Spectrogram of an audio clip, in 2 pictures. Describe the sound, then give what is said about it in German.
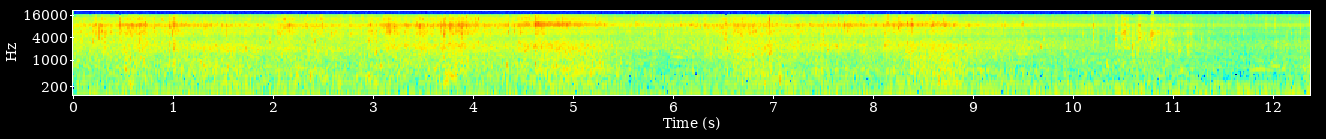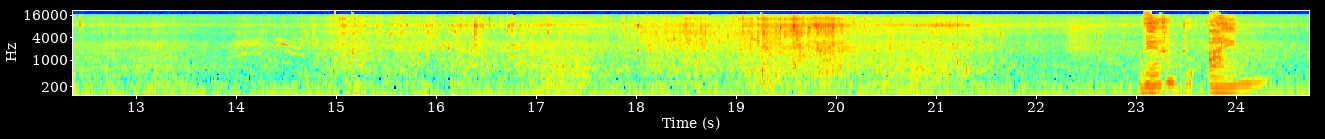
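Ocean waves break on a shore at the edge of a city in a steady, rushing wash of surf that swells and recedes. A few brief knocks and splashes sound near the end. “und ausatmest, stellst du fest, dass jeder deiner Atemzüge mit dem Brechen einer Welle zusammenfällt.”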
